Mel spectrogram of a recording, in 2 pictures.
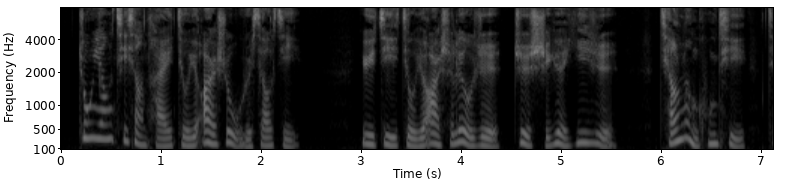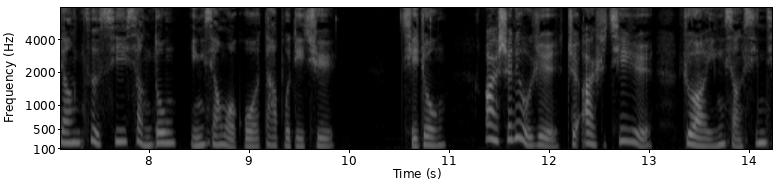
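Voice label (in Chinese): Chinese, General; voice demos; GoLocalise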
